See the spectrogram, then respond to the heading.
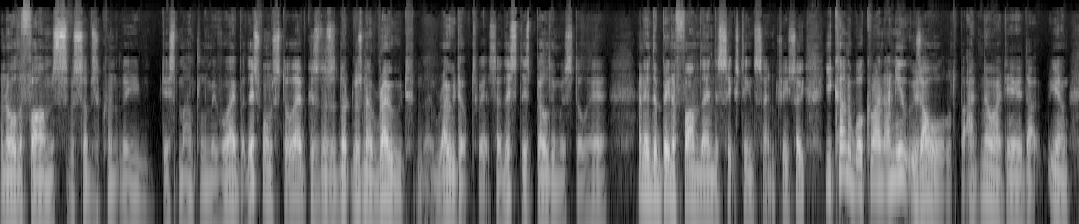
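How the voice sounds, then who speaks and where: A man with a northern English accent, fairly low in pitch and very fast, in a dry, close sound with no echo on a very clean recording with a silent background. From northern England. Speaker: photographer. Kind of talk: interview. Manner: halting.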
